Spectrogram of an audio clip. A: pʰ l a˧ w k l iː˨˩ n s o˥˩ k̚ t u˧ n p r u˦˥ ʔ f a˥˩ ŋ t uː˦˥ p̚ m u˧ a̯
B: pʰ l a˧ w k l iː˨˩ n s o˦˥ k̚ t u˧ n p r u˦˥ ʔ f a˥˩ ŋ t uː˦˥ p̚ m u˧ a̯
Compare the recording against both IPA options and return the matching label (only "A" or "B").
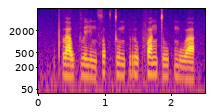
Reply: A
